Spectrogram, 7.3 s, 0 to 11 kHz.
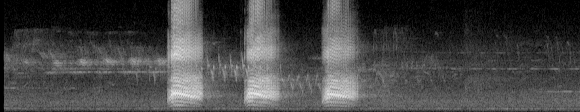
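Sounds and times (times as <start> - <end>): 
carrion crow Corvus corone giving harsh rasping caws: 2.1 - 4.7.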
